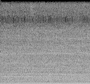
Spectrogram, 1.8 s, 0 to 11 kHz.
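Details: 2014 Toyota Camry after water pump replacement, left running 10–15 minutes to check for coolant leaks: a quiet, steady idle with an even low pulse; normal idle.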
